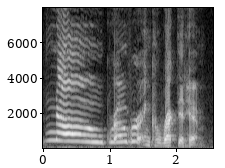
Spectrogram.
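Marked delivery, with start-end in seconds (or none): 0.0-1.4 put-on very high, stretched child's voice; little kid voice. Little kid correcting Grover, high mock child voice. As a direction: correct him in a squeaky kid voice. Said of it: "the little kid that he said it to said".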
